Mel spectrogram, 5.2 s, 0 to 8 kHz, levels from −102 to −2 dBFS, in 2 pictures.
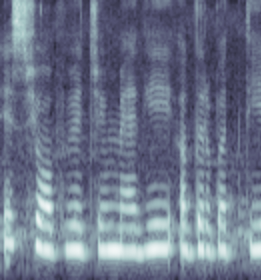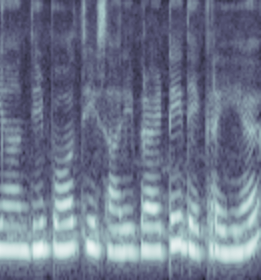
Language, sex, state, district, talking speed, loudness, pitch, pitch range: Punjabi, female, Punjab, Kapurthala, 150 wpm, -15 LUFS, 225 Hz, 215-235 Hz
